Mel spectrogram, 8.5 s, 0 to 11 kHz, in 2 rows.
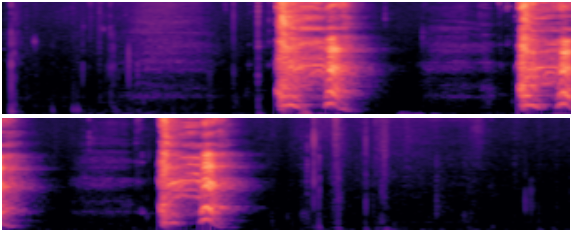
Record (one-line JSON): {"three_cough_length": "8.5 s", "three_cough_amplitude": 15536, "three_cough_signal_mean_std_ratio": 0.3, "survey_phase": "alpha (2021-03-01 to 2021-08-12)", "age": "65+", "gender": "Male", "wearing_mask": "No", "symptom_none": true, "smoker_status": "Never smoked", "respiratory_condition_asthma": false, "respiratory_condition_other": false, "recruitment_source": "REACT", "submission_delay": "1 day", "covid_test_result": "Negative", "covid_test_method": "RT-qPCR"}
